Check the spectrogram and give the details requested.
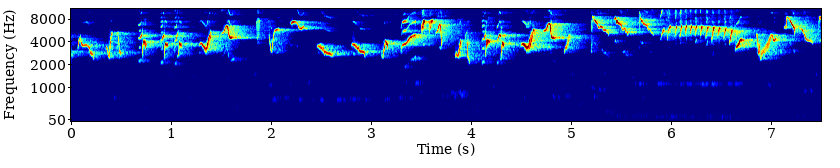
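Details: Breeding female mountain white-eye calling a male, its song full of other birds' phrases: fast, high chirps and slurred whistles in continuous lively runs, with a low rustling noise toward the end.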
